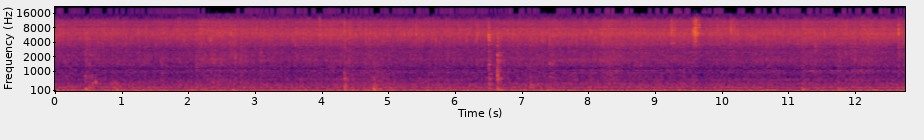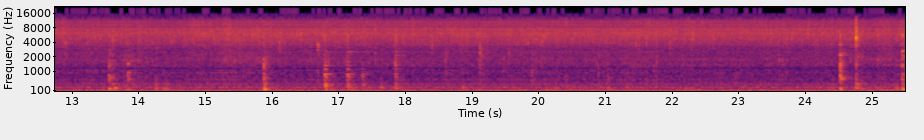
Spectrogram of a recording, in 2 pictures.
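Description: Cheese-stuffed meatballs fry in a pan just after being flipped, giving a loud, steady sizzle with occasional pops and stirring clicks throughout, with no voices.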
